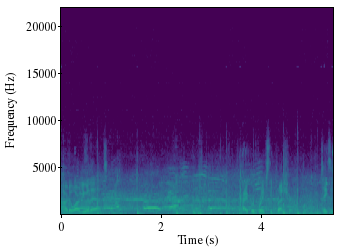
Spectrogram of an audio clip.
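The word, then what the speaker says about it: Kuiper: shoots it at 65% her last name is spelled kui p e r Kelly Kyper didn't we decide earlier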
